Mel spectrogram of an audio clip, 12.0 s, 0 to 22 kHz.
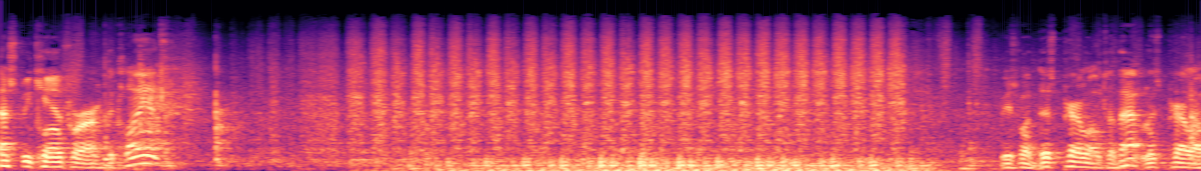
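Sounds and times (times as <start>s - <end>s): sanding block rubbing wood: 2.5s - 9.9s.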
